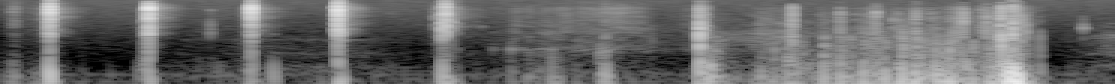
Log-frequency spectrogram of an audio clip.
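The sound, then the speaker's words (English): Five sharp, evenly spaced clicks from a bamboo pen, then a few softer taps, followed by the rustle and flutter of notebook pages, ending on one louder thump. “I have a pen, which sounds like this, and I have a notebook, which sounds like this.”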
